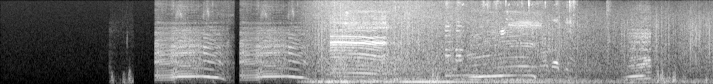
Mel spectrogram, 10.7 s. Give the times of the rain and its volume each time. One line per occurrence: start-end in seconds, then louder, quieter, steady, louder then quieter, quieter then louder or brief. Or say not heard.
4.5-10.6 quieter.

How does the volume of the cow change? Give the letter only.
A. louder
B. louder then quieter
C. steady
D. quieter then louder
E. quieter
E.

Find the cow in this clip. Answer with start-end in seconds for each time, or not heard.
1.6-9.8.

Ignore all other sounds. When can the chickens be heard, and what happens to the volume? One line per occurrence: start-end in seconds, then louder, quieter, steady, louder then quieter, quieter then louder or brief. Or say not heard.
not heard.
